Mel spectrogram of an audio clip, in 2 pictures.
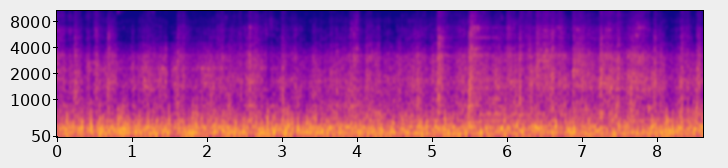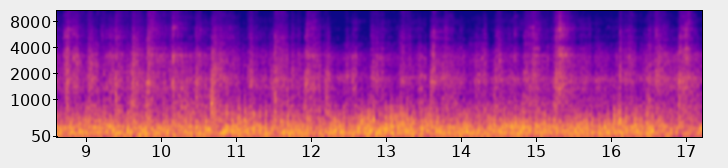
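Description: Hazara Express passenger train running along the track at speed. A steady rumble from the coaches is broken by frequent clicks of the wheels over the rails.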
